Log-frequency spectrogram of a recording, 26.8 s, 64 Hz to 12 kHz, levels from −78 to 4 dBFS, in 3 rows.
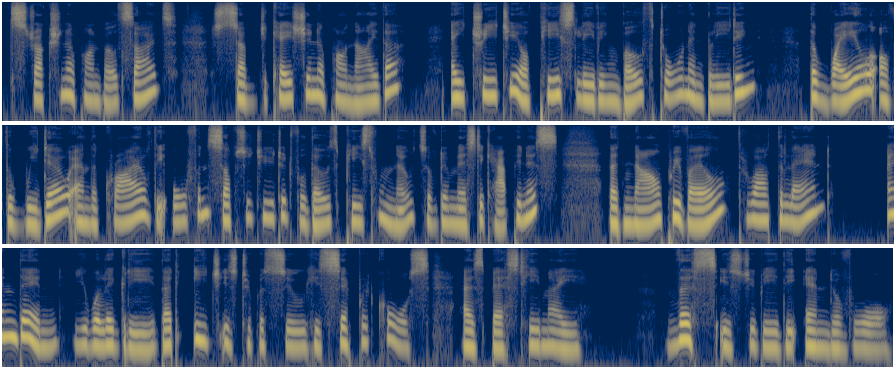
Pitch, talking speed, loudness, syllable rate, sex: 175 Hz, 150 wpm, -21 LUFS, 4.4 syllables/s, female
